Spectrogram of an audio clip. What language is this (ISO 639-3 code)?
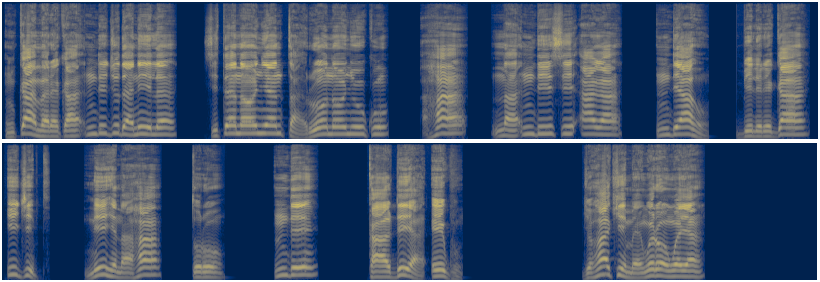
ibo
